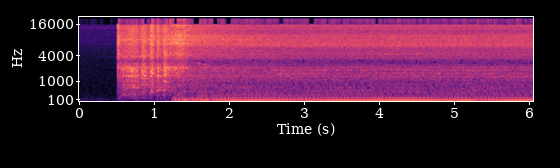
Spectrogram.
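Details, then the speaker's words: 2008 Ford Mustang GT, first cold start right after oil change with six quarts of Pennzoil Platinum synthetic replacing 6,000-mile oil: quick crank, catches at once, flares then settles to even low idle, no tapping or misfire; normal cold start. "we're gonna do its first cold start we'll see how it sounds now understand that the first second or two that it runs it has to move the oil around so it will likely make a little bit of noise"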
